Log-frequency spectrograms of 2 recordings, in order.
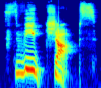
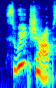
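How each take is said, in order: First: Shouting. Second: Crying out. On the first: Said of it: "shouted the Grand High Witch". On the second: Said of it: "they cried". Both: Acted.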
